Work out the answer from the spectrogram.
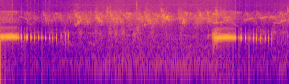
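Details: Zebra dove used as a decoy to lure wild doves at Wapi district, Maha Sarakham, Thailand: two bursts of rapid staccato coos, one at the start and one about four seconds later, each slowing and fading, over a high steady insect hum.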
